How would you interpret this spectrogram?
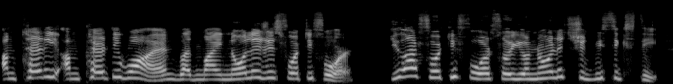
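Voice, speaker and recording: A woman's voice: sits high, normal speed, bright, forceful tone, dry recording. A woman in her thirties, English not her first language, co-hosting a casual chat with non-native grammar and repeated words as she searches for phrasing. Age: 30s. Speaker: podcast co-host.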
